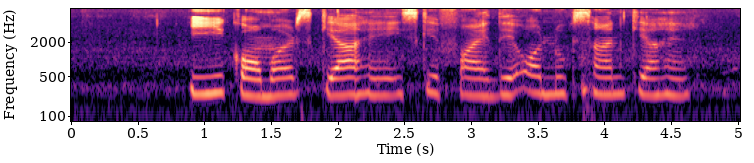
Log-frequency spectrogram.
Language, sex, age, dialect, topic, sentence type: Hindi, female, 18-24, Marwari Dhudhari, agriculture, question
